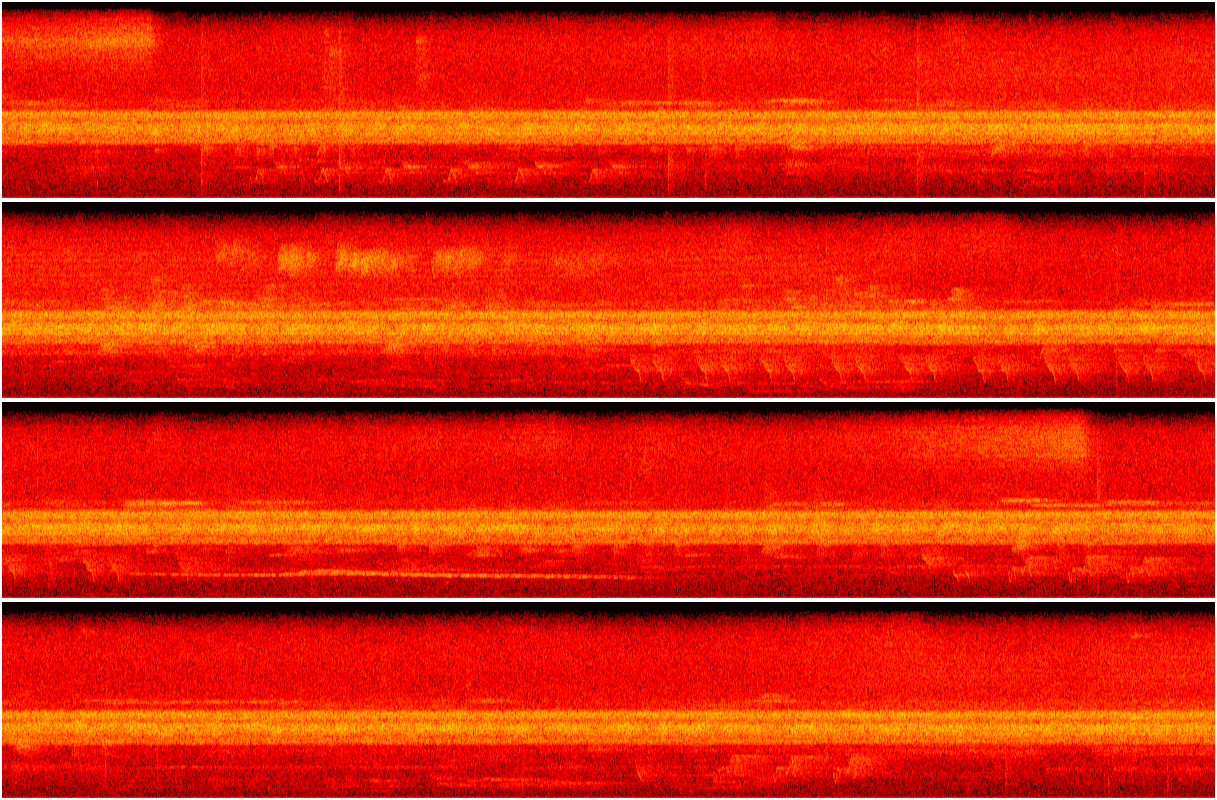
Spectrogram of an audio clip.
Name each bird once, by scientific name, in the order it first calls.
Cantorchilus leucotis, Myrmotherula axillaris, Amazona farinosa, Capito auratus, Formicarius rufifrons, Saltator maximus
